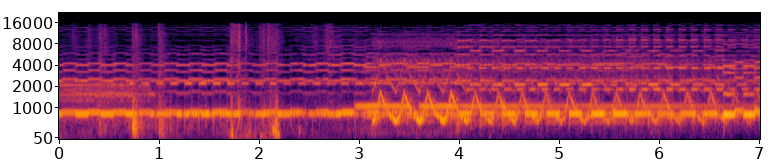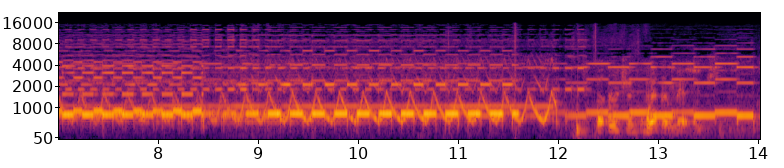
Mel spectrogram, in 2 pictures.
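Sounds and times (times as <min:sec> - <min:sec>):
siren sweeping up and down: 0:00.0 - 0:14.0
steady alarm tone: 0:00.0 - 0:14.0
stepped electronic notes: 0:03.1 - 0:14.0.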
